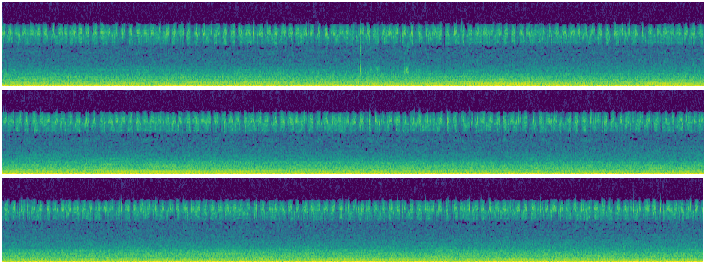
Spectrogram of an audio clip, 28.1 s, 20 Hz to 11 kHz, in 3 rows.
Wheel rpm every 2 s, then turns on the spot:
0, 0, 0, 0, 0, 0, 0, 0, 0, 0, 0, 0, 0, 0.
none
